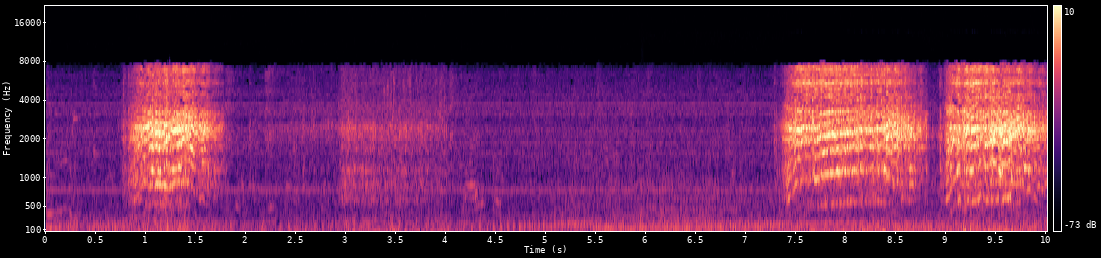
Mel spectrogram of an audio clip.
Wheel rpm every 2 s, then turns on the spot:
20, 20, 0, 20, 100.
2-4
